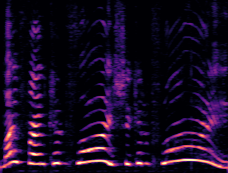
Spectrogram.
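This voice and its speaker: A woman's squeaky, extremely high-pitched put-on character voice. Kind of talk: read-aloud children's book. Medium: read story. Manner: plain, simple short sentences.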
